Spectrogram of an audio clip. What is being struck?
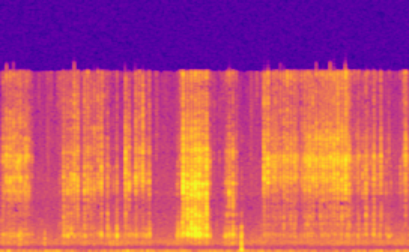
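Black-coated scratch-art paper card scraped with a wooden stylus.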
